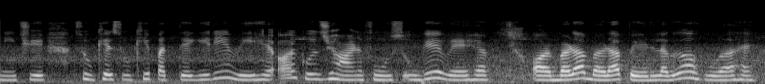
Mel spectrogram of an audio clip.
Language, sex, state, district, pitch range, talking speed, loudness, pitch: Hindi, female, Jharkhand, Palamu, 205-235 Hz, 165 wpm, -17 LUFS, 210 Hz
